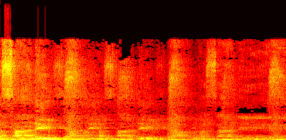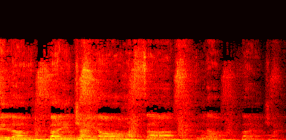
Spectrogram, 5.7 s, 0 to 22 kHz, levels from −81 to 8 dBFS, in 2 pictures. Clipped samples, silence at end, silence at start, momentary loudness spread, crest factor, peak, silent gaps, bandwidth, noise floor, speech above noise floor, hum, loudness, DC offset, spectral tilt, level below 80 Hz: under 0.1%; 0.1 s; 0 s; 22 LU; 18 dB; 0 dBFS; none; 16.5 kHz; -37 dBFS; 22 dB; none; -17 LUFS; under 0.1%; -4 dB/octave; -38 dBFS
